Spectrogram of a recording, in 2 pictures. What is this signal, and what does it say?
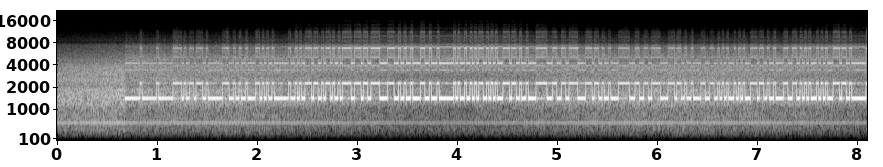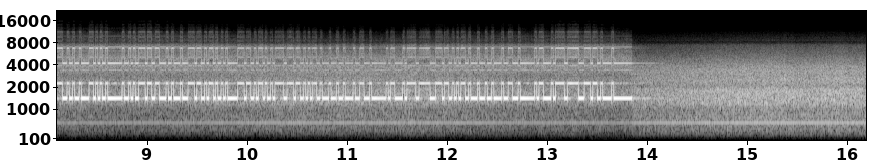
RTTY (45.45 baud, 850 Hz shift), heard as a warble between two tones, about 1850 Hz centre, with radio static and a steady whistle near 590 Hz. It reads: N4J DE ON0FSY 589 589 866 866 N4J CQ DX DE SQ2BET SQ2BET K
